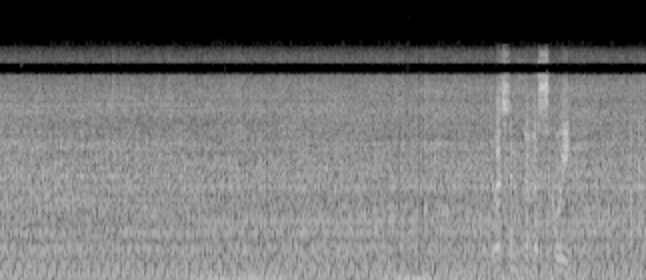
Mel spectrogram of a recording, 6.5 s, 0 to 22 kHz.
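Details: John Deere L120/LA140 mower deck after greasing and preventative maintenance: the deck spins with a steady low hum over the engine and the earlier squeak is gone. Running much smoother and healthy.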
